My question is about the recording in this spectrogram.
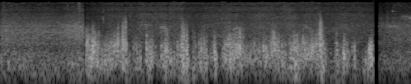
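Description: Wind buffeting a phone microphone, starting as a steady rush and turning into irregular hard gusts after about a second, with sea surf beneath. It cuts off abruptly near the end and gives way to a quieter steady wind.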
